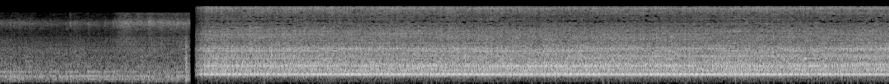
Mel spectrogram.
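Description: Shoe-sole edge trimming machine's spinning wheel grinding the rubber sole edge of a leather boot: a loud, steady whine with rasping that starts abruptly about two seconds in. A quieter steady workshop machine noise comes before it.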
